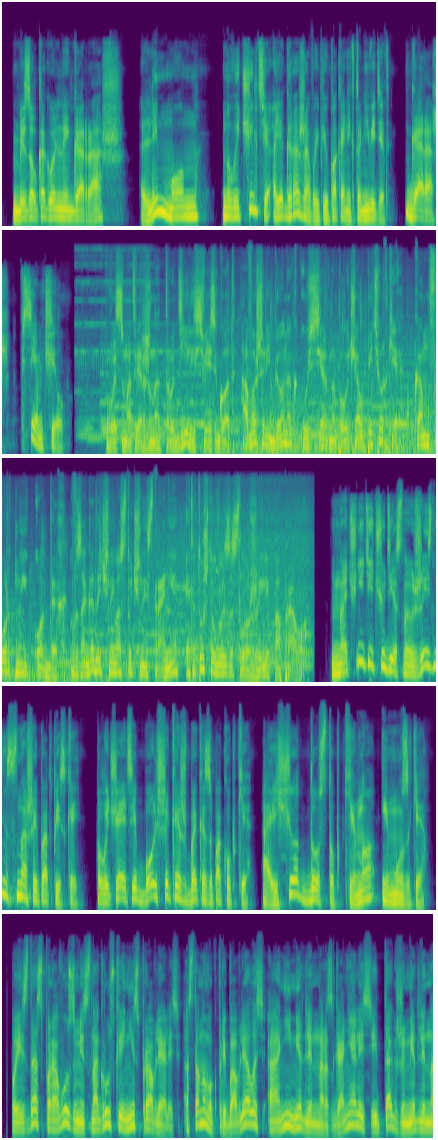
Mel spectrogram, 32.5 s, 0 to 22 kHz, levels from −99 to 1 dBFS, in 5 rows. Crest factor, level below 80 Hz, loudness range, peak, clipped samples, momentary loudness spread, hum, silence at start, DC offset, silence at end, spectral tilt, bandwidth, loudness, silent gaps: 14 dB; -32 dBFS; 1 LU; 0 dBFS; under 0.1%; 5 LU; none; 0.15 s; under 0.1%; 0 s; -4.5 dB/octave; 16.5 kHz; -14 LUFS; 17.71-17.77 s, 26.12-26.17 s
